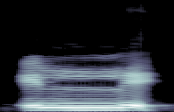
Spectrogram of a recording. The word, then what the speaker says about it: elle: We have to give the stress on double L. Elle. It is E-double-L-E.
